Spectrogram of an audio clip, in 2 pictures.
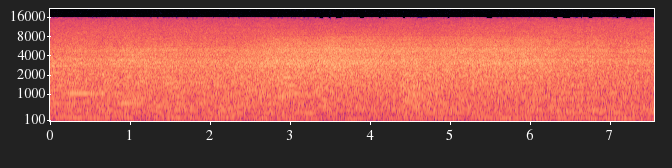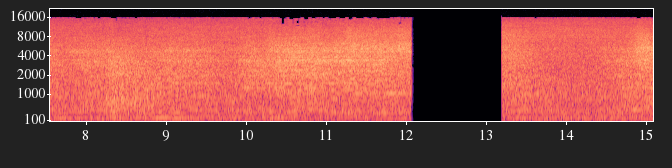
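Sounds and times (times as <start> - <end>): low hum: 0.0 - 11.5.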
